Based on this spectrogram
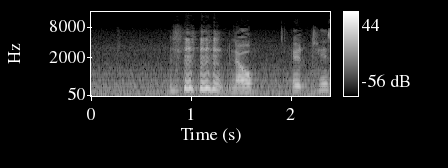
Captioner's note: laughs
